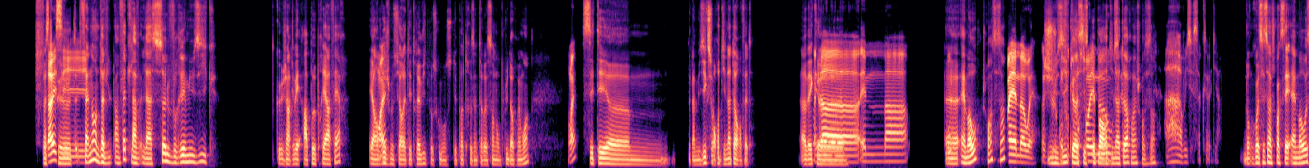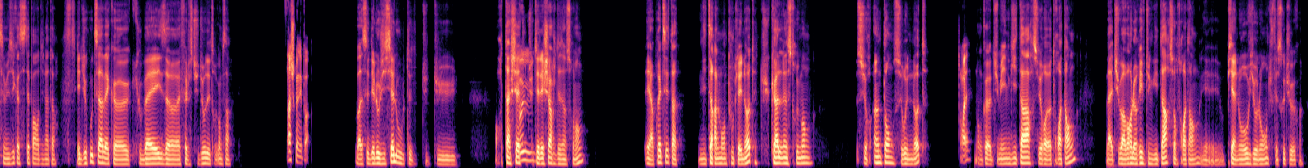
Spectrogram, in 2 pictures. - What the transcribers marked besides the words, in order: none
- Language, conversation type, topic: French, unstructured, Comment la musique influence-t-elle ton humeur au quotidien ?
